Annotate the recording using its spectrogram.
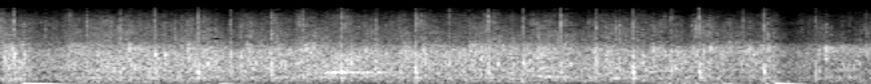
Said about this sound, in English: Let's give the Lord another hand clap of praise this morning.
